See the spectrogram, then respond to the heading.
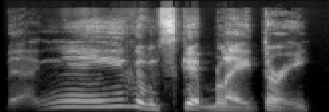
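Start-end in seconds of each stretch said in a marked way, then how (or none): none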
